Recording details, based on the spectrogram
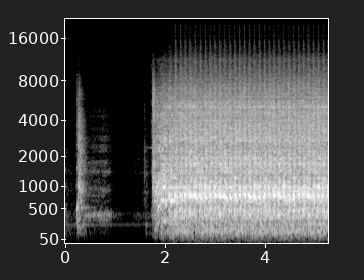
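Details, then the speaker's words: Toyota 4Runner that sat nearly 10 years, cranking with compression gauge in cylinder 1 (reads 155 psi); even cranking about three beats a second after a brief false start, healthy compression, valve timing probably correct. "okay so it's building compression i would say your valve timing is probably correct"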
